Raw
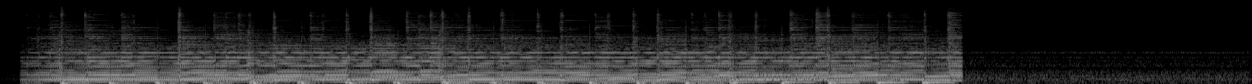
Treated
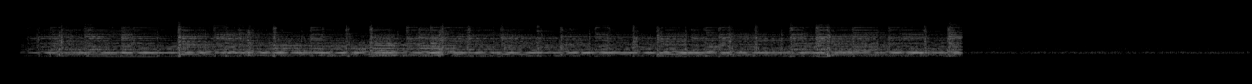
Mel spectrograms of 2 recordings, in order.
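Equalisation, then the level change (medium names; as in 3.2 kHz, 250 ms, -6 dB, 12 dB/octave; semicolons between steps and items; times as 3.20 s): brick-wall FIR high-pass 1.4 kHz; low-pass 4.8 kHz 24 dB/octave; +1.0 dB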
